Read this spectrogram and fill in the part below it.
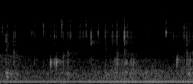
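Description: Keurig K-Supreme Plus single-serve coffee maker dripping brewed coffee into a cup, a soft continuous trickle with small irregular drips over a faint steady machine hum.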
